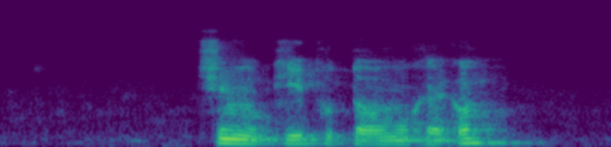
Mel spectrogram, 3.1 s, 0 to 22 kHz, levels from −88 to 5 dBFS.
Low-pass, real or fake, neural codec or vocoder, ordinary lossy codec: 7.2 kHz; fake; codec, 16 kHz, 8 kbps, FreqCodec, smaller model; Opus, 16 kbps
